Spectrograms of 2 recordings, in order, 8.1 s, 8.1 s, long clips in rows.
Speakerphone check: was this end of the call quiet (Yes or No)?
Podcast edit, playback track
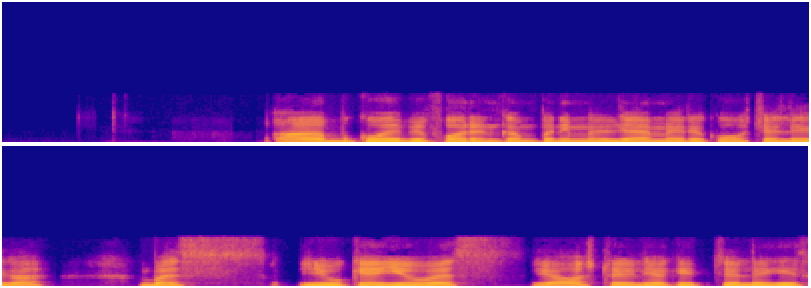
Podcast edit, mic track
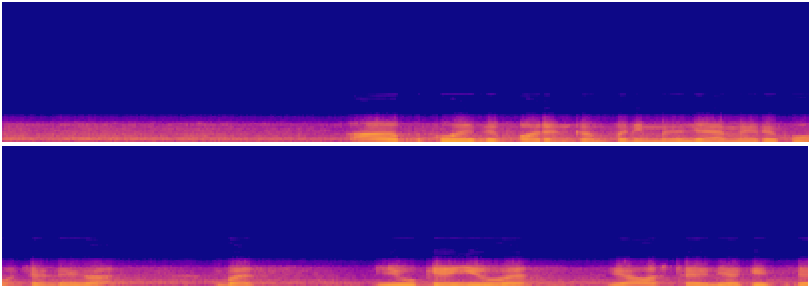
Yes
